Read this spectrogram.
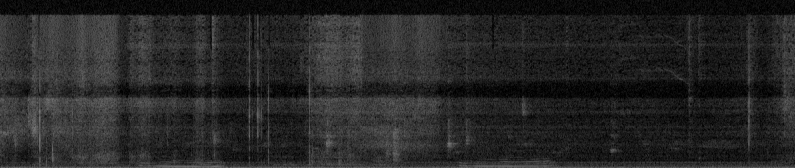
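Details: A one-year-old pet cat snoring indoors, said to sound like an old man: two drawn-out, slightly curved nasal tones a few seconds apart over a steady low hum, with faint rustles.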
